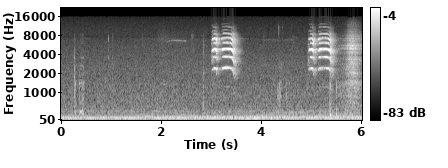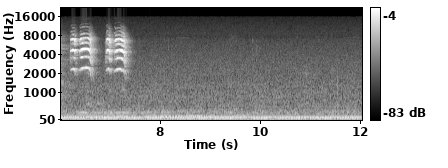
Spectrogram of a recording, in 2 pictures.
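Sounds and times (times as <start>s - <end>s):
bird calling: 2.2s - 3.7s, 4.3s - 7.5s.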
